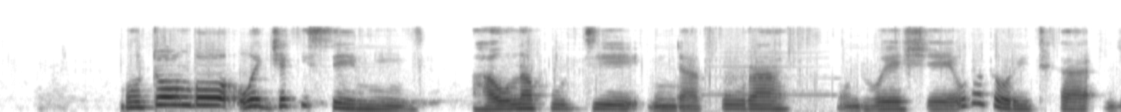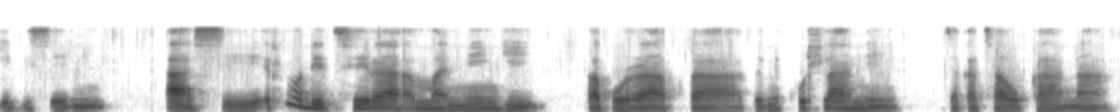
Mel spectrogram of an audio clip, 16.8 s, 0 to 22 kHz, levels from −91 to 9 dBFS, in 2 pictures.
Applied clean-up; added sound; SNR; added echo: neural separator model SepFormer DNS4.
